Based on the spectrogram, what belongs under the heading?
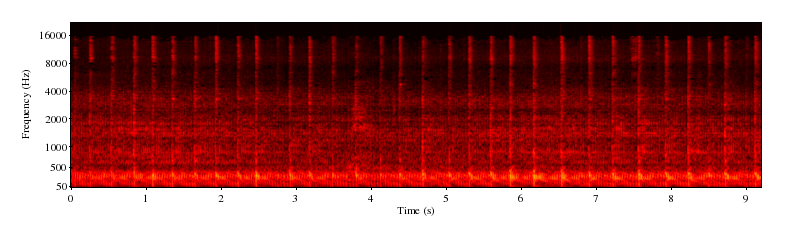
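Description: Dirt bike engine idling, with a steady pulsing beat of about two to three pulses a second.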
